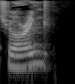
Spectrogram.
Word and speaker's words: Turing: Turing, is it? – Turing, yeah.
